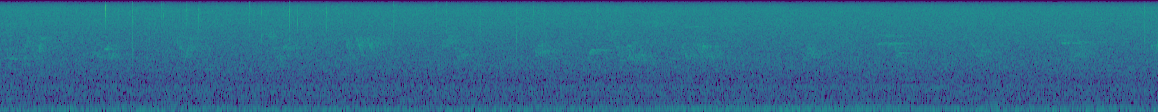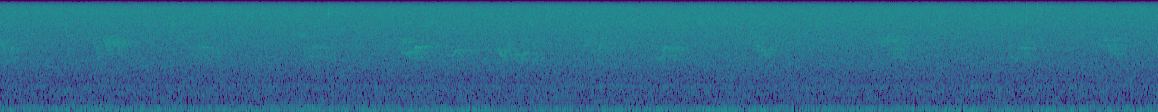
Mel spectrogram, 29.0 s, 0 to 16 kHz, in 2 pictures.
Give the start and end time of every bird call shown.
0.0s-28.8s: Red-eyed Vireo (Vireo olivaceus)
19.2s-21.5s: Scarlet Tanager (Piranga olivacea)

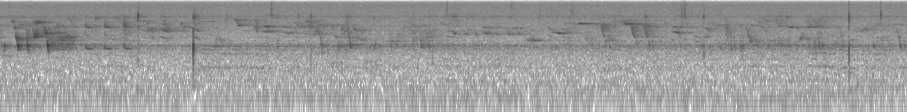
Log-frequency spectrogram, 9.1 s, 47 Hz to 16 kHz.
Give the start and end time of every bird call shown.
0.0s-0.8s: Omao (Myadestes obscurus)
0.7s-2.6s: Apapane (Himatione sanguinea)
4.4s-6.7s: Apapane (Himatione sanguinea)

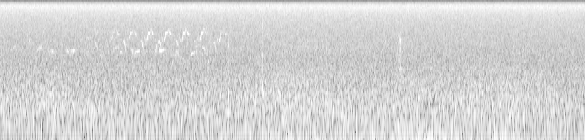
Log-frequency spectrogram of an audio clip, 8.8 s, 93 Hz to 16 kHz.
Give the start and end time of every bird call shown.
0.5s-3.5s: Red-billed Leiothrix (Leiothrix lutea)
1.3s-3.5s: Hawaii Amakihi (Chlorodrepanis virens)
5.9s-6.2s: Red-billed Leiothrix (Leiothrix lutea)

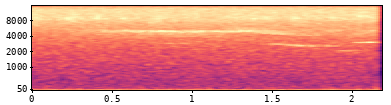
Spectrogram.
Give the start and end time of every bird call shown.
0.0s-2.2s: Orange-crowned Warbler (Leiothlypis celata)
1.2s-2.2s: Hermit Thrush (Catharus guttatus)

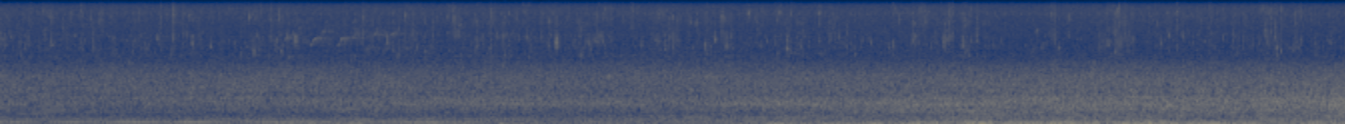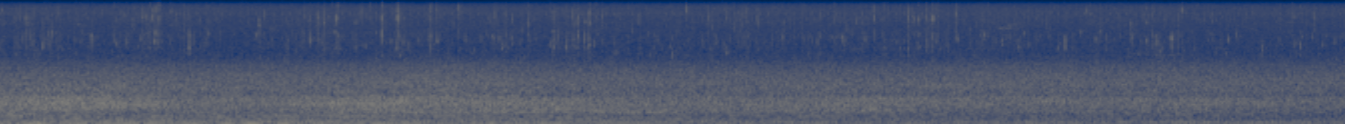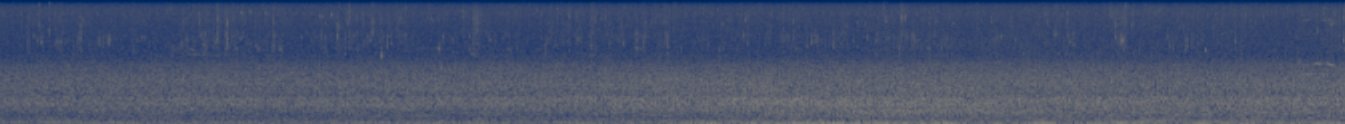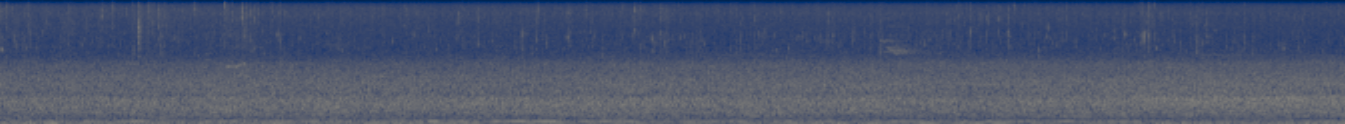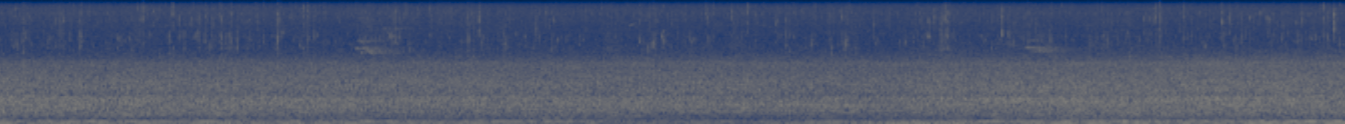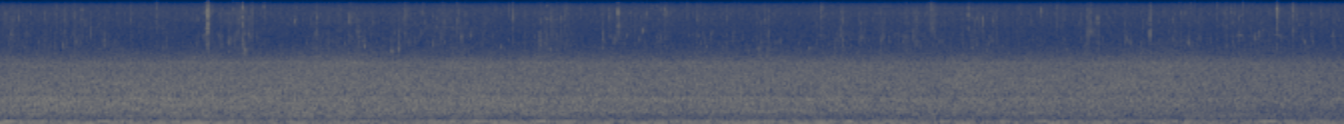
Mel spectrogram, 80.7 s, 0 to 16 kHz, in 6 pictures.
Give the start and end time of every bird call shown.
49.0s-49.5s: Northern Flicker (Colaptes auratus)
57.1s-57.9s: Northern Flicker (Colaptes auratus)
63.8s-64.5s: Northern Flicker (Colaptes auratus)

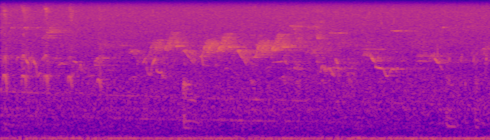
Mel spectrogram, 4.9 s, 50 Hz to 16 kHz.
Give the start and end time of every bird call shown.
0.0s-4.9s: American Robin (Turdus migratorius)
1.2s-3.2s: Common Yellowthroat (Geothlypis trichas)

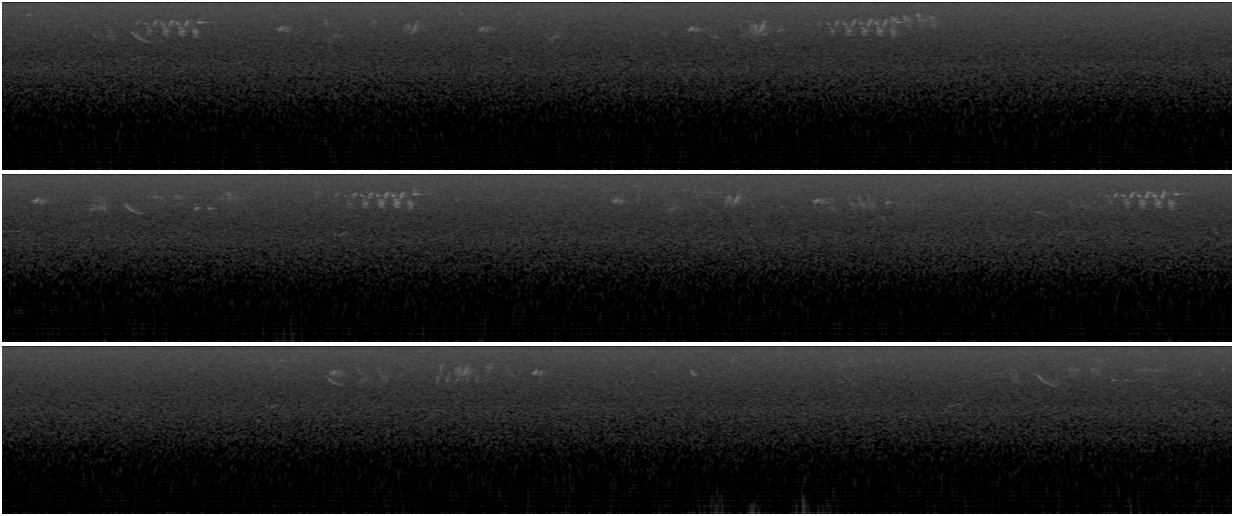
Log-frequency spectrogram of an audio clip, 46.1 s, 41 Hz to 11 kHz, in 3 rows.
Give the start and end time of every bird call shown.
1.0s-2.9s: MacGillivray's Warbler (Geothlypis tolmiei)
3.3s-9.7s: Dusky Flycatcher (Empidonax oberholseri)
9.9s-12.0s: MacGillivray's Warbler (Geothlypis tolmiei)
15.3s-17.4s: Dusky Flycatcher (Empidonax oberholseri)
19.3s-21.3s: MacGillivray's Warbler (Geothlypis tolmiei)
22.7s-25.8s: Dusky Flycatcher (Empidonax oberholseri)
28.6s-30.6s: MacGillivray's Warbler (Geothlypis tolmiei)
33.5s-37.2s: Fox Sparrow (Passerella iliaca)
37.1s-40.0s: Dusky Flycatcher (Empidonax oberholseri)
42.2s-43.1s: Mountain Quail (Oreortyx pictus)

